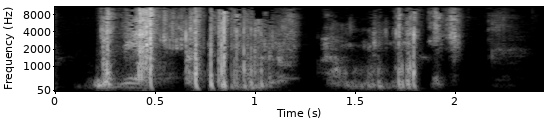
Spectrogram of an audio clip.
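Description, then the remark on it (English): A phone drops during a call and scrapes against a surface: a run of rough, crunchy bursts and scratches over about two seconds, fairly loud, then a couple of brief clicks before silence. “My phone fell.”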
